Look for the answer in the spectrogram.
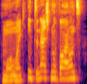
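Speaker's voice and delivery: usual speaking voice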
